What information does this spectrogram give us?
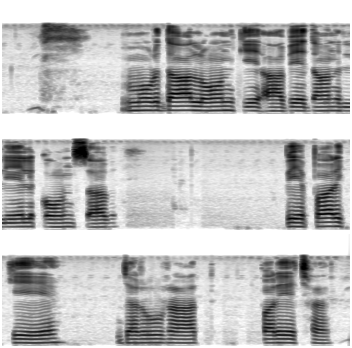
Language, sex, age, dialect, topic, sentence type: Maithili, male, 25-30, Bajjika, banking, question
